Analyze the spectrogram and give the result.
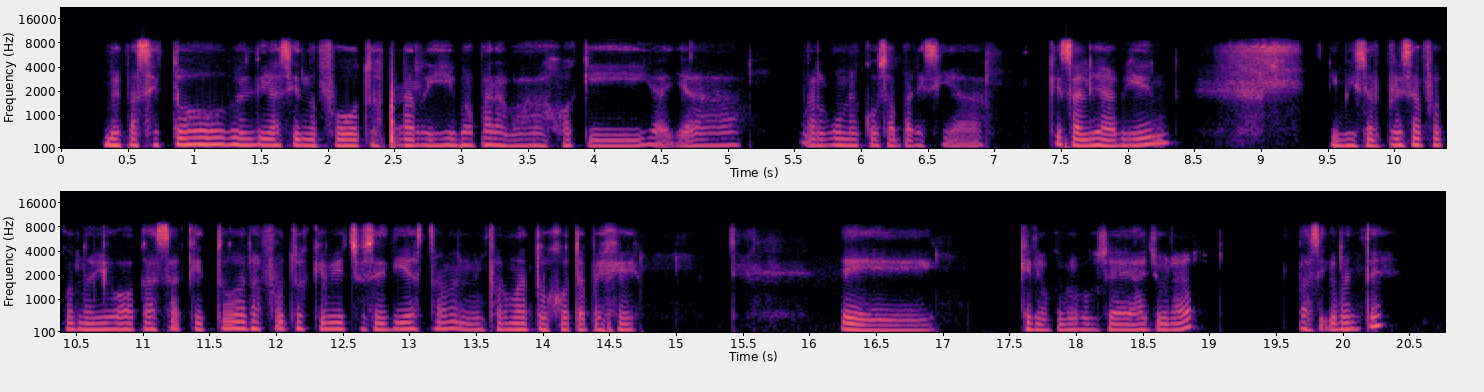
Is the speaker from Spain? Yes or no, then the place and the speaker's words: yes; Madrid, Community of Madrid, Spain; soy de Madrid y soy fotógrafa de naturaleza.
